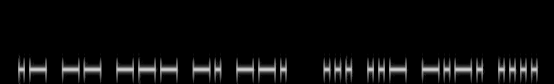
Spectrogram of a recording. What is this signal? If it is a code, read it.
Morse code, heard as a keyed tone, about 22 wpm, 700 Hz. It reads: AMONG SUCH
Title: Sentences from Top 1000 Words - Review Part 3 - 22wpm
